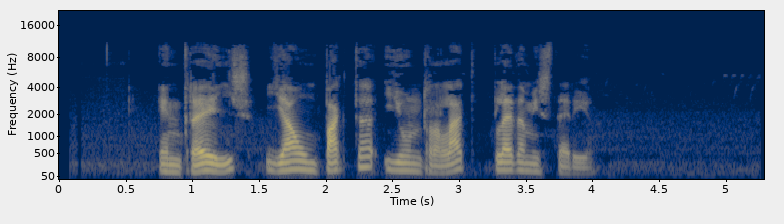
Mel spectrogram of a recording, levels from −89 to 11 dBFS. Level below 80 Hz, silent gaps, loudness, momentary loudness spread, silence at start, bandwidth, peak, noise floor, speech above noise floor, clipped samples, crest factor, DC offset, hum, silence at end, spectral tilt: -72 dBFS; none; -23 LUFS; 14 LU; 0.75 s; 11 kHz; -2 dBFS; -65 dBFS; 42 dB; under 0.1%; 24 dB; under 0.1%; none; 1.3 s; -5.5 dB/octave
